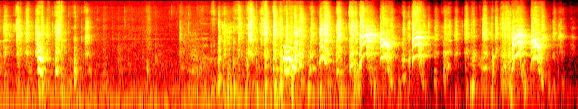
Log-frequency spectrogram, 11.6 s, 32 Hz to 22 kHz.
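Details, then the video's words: Pomeranian duet barking: after a quiet, rustling start, two dogs break into fast, squeaky yaps and yips that overlap in an excited, uneven stream. "ポメラニアン Pomeranian デュエット吠え 1000回 犬の鳴き声"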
